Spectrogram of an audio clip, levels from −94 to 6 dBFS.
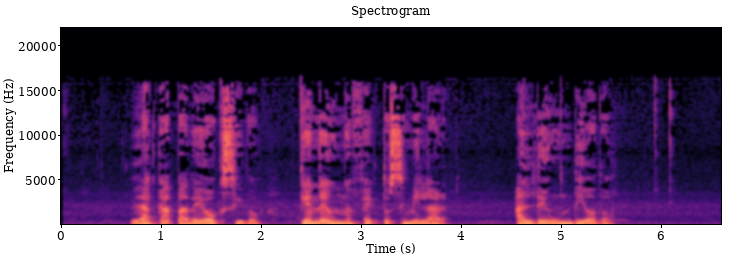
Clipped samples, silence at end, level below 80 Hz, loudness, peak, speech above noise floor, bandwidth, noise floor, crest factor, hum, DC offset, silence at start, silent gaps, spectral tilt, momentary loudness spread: under 0.1%; 1.1 s; -58 dBFS; -18 LUFS; -2 dBFS; 37 dB; 16.5 kHz; -55 dBFS; 18 dB; none; under 0.1%; 0.7 s; none; -4.5 dB/octave; 11 LU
